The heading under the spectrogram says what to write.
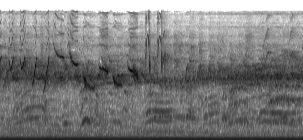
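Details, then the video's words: Greater green leafbird singing in a magpie-robin style: a quick run of sharp, high chirps and slurred whistles in the first three seconds, then softer scattered notes over a faint background hum. "CUCAK IJO RASA KACER, BURUNG NYENTRIK !!"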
